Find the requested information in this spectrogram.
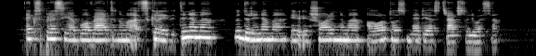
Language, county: Lithuanian, Klaipėda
